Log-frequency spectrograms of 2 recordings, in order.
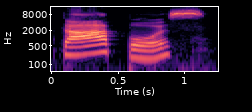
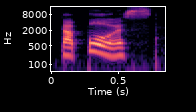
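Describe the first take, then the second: First: The stress is on the first syllable. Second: The stress is on the last syllable.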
